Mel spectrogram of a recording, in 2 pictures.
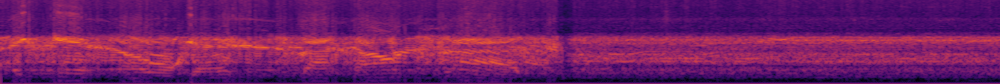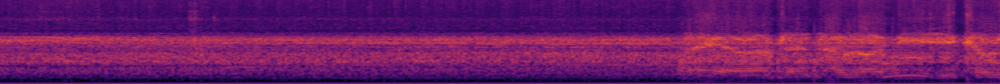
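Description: Over a Galaxy CB radio's speaker, a distant station's voice comes through garbled and hard to make out for about three seconds. It then gives way to steady band hiss for several seconds, and another received voice comes in near the end.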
